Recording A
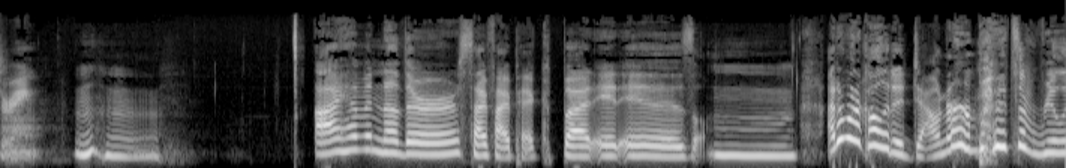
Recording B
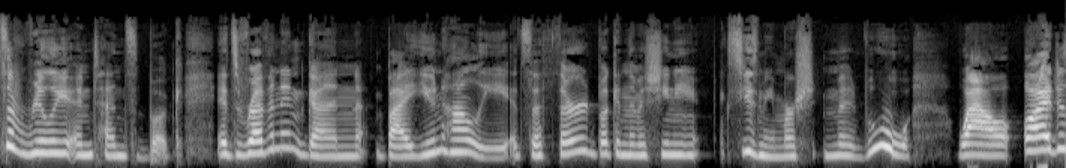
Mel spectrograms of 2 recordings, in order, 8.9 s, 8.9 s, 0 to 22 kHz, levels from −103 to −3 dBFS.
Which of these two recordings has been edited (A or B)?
A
